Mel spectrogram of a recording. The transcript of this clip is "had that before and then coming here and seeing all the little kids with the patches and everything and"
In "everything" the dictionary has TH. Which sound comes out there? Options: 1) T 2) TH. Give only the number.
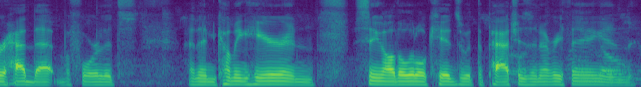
2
